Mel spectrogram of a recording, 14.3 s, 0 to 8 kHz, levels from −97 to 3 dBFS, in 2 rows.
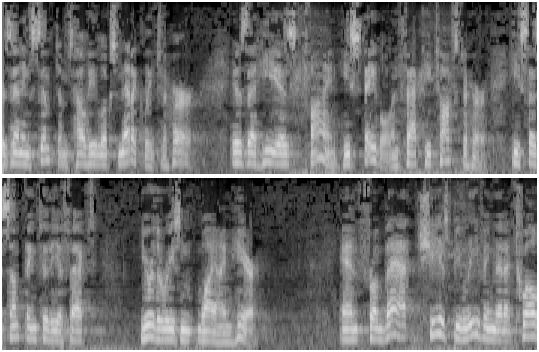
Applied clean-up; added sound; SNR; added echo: neural separator model SepFormer DNS4.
